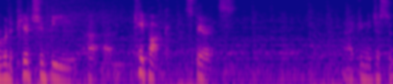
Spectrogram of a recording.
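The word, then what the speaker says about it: kapok: appear to be uh kpo Spirits give me just a moment here I'm going to make sure I'm pronouncing that right Kpop Spirits k kic k a p p o k BTS these are a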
